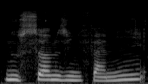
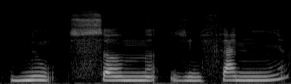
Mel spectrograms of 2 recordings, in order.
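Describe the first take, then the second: First: "sommes une" linked with a z; liaison. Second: "sommes une" said slowly with the link; slow down across "sommes une"; slow liaison. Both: Shown as a demonstration. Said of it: "Liaison again".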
